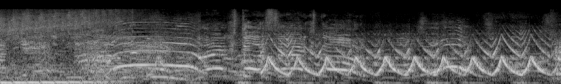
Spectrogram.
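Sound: police car siren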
